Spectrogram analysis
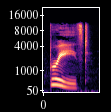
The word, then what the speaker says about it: breathed: do it this way breathed breathed sorry it it was louder than I expected breathed so we don't pronounce the E you have breathed fresh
